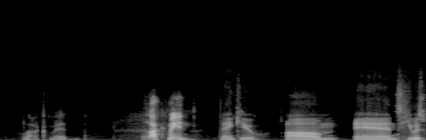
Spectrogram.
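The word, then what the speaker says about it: Lakhmid: have to help me on that one, the pronunciation, Lakamid? Lakamid? Lakmid.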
